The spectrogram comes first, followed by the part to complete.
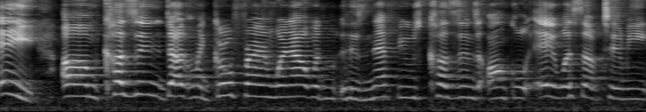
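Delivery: put-on Delaware County accent. Joking with a co-host about a TV show, speaker riffs in a Delco accent. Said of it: "That Delco accent".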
